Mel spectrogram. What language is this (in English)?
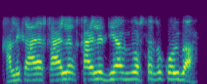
Assamese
